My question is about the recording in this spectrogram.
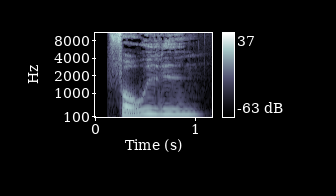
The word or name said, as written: forudviden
